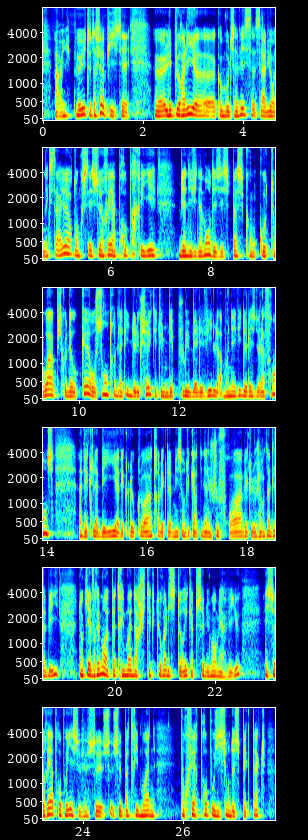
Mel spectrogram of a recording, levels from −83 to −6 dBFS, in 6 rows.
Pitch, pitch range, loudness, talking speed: 130 Hz, 120-145 Hz, -21 LUFS, 215 wpm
